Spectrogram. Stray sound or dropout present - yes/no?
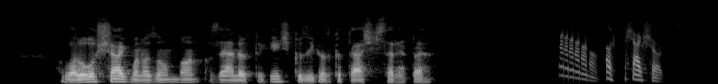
yes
